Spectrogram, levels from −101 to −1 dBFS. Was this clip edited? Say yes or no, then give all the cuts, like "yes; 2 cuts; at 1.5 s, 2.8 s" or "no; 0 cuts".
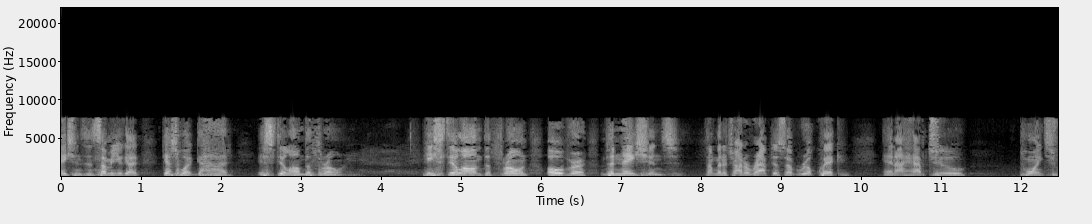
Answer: yes; 1 cut; at 8.0 s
